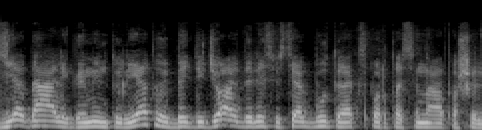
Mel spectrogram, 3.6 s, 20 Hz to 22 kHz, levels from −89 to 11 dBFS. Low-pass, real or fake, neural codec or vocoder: 10.8 kHz; fake; vocoder, 44.1 kHz, 128 mel bands, Pupu-Vocoder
